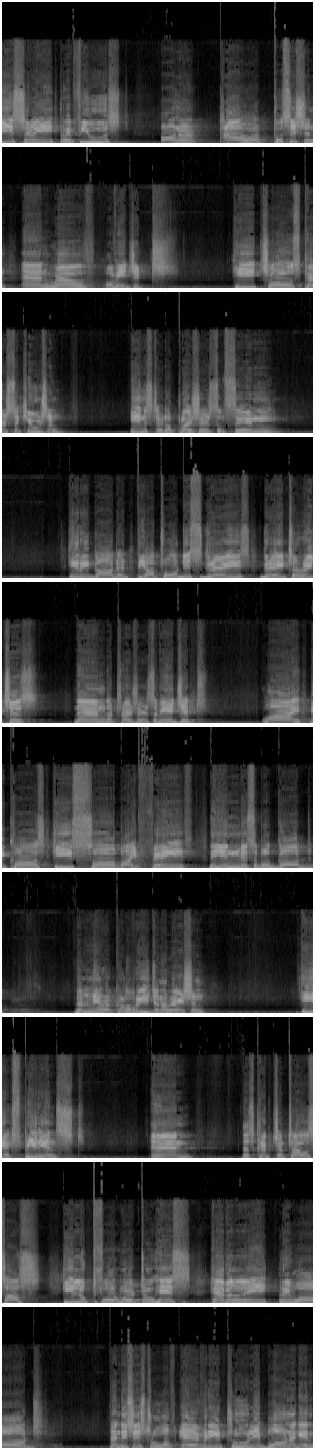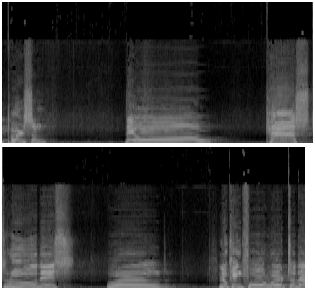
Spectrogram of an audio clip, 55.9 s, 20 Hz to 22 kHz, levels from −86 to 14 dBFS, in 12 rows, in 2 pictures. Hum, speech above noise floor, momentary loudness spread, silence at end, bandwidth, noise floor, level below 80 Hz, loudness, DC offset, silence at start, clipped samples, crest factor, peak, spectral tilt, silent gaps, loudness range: none; 33 dB; 11 LU; 0 s; over 20 kHz; -61 dBFS; -66 dBFS; -26 LUFS; under 0.1%; 0 s; under 0.1%; 20 dB; -10 dBFS; -1 dB/octave; none; 4 LU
